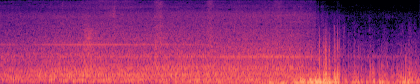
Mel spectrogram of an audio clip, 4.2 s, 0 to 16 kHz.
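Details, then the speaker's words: 1987–1995 Jeep YJ heater box after rebuild with new blower motor and new heater core, bench-tested on jumper wires: even airy whir, no bearing growl or grinding; much quieter than the old, noisy-bearing motor. "Now listen to that. Sounds a lot quieter than it used to. The bearings were really noisy in there."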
